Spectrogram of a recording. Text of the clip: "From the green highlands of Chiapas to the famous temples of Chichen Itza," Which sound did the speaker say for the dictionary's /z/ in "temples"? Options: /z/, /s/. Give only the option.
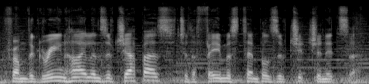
/z/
